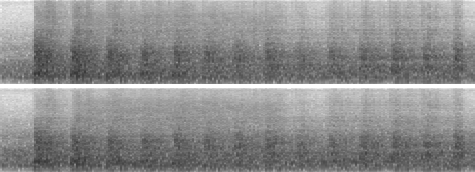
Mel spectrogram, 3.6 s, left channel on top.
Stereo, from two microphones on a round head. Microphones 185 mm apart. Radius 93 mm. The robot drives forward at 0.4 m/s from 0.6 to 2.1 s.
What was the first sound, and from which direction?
Knocking, 25° left (ahead or behind).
